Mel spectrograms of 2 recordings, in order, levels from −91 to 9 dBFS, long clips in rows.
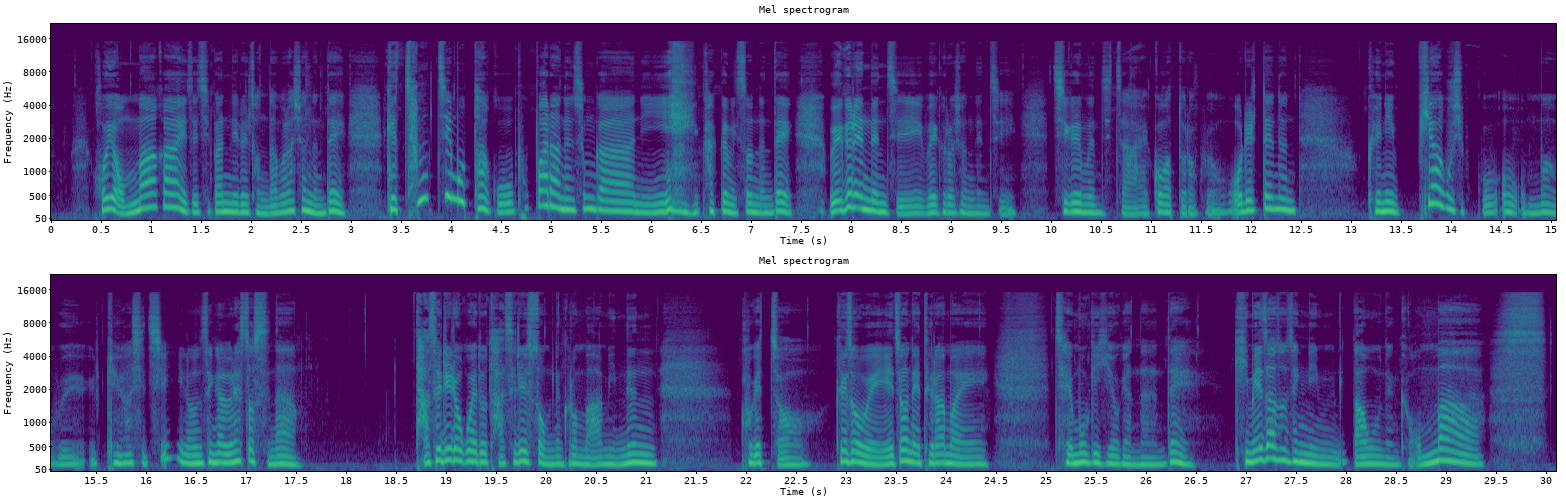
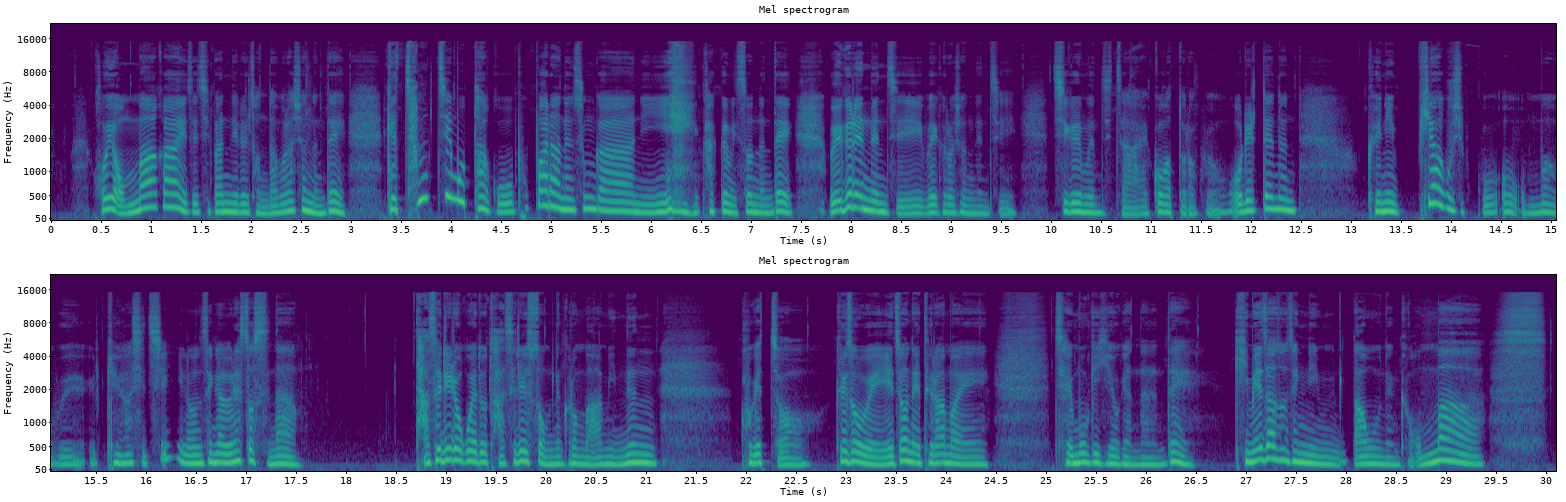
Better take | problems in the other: neither | none

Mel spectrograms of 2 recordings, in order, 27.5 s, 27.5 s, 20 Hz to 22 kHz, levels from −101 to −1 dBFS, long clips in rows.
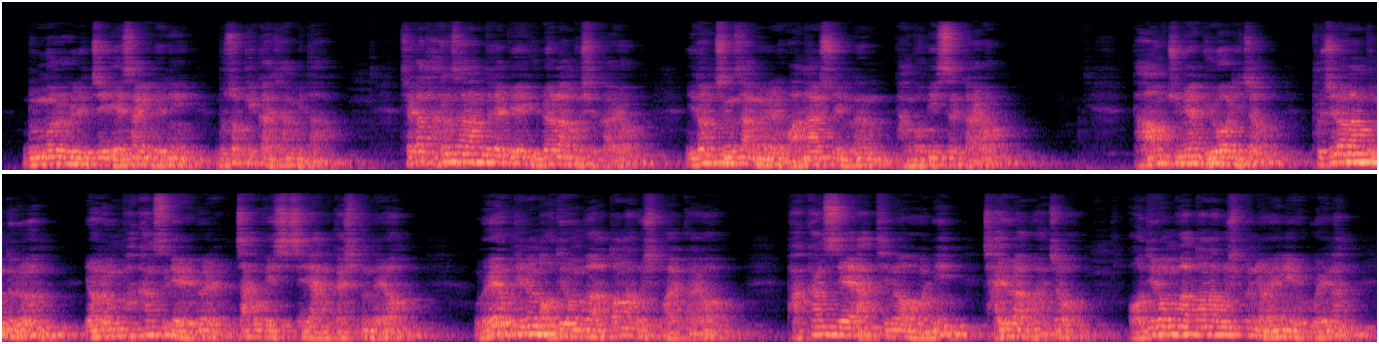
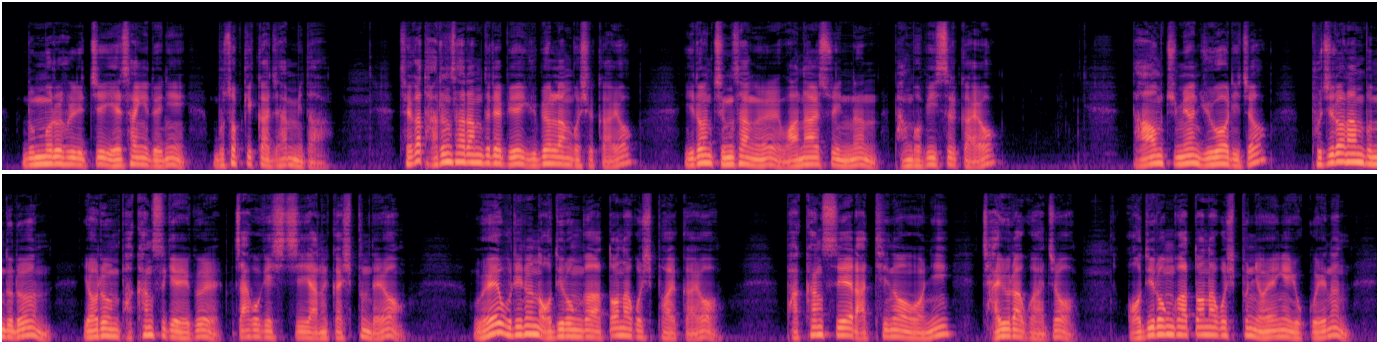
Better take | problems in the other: second | off-mic speech; far // room echo; noticeable; dies away in 0.7 s

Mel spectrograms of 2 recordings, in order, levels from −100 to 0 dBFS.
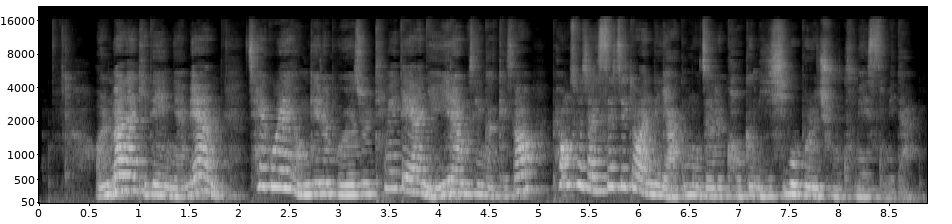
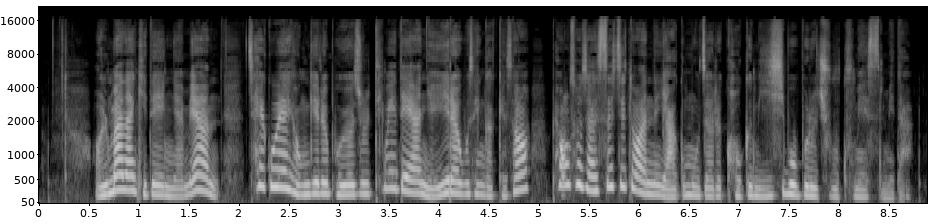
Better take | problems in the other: second | off-mic speech; far // room echo; slight; dies away in 0.4 s

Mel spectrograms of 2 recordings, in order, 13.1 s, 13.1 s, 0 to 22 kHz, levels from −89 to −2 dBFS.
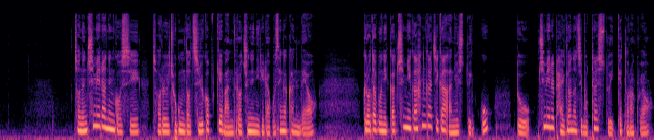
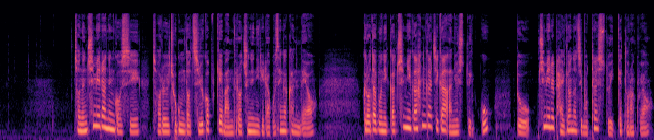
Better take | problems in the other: first | thin; very slightly; fading below 900 Hz

